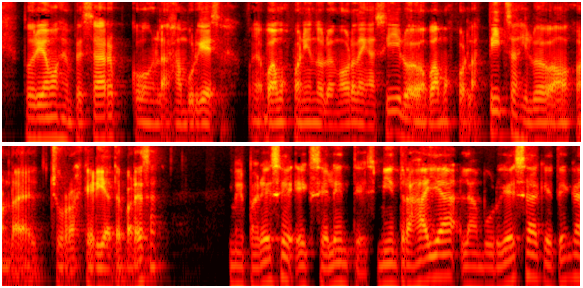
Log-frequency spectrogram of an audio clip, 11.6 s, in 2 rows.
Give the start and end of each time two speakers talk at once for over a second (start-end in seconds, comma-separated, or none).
none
